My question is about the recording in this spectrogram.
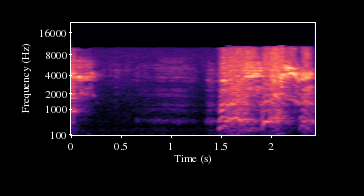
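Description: A man's high-pitched, wheezing fit of laughter: a breathy burst at the start, a quieter lull with a faint held squeal, then a louder gasping shriek about one and a half seconds in.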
